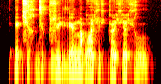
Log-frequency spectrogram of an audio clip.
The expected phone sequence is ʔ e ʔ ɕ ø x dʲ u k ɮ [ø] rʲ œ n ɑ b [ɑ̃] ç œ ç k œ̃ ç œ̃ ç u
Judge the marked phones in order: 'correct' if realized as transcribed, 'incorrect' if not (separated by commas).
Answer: incorrect, correct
